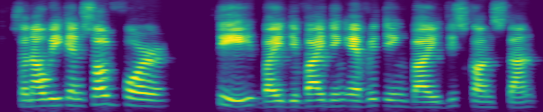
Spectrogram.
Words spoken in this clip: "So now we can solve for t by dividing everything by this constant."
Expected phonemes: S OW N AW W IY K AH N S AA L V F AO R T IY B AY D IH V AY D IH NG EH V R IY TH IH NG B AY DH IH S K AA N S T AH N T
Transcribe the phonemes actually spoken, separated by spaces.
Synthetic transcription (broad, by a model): S OW N AW W IY K AH N S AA L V F AO R T IY B AY D IH V AY D IH NG EH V R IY T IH NG B AY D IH S K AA N S T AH N T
